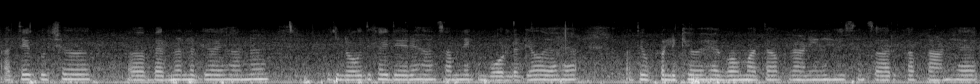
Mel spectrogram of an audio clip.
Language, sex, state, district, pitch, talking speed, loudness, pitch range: Punjabi, female, Punjab, Fazilka, 105 Hz, 190 wpm, -18 LUFS, 100-110 Hz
